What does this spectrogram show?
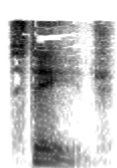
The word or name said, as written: stage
